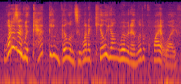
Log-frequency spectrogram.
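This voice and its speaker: Lively, high-voiced exasperated woman. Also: slight background noise. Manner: animated and exasperated, quick to laugh. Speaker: podcast co-host. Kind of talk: casual chat.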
